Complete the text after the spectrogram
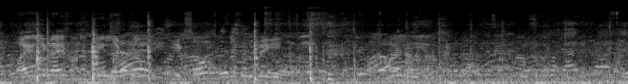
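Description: Bamboo poles knock and clack against each other.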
